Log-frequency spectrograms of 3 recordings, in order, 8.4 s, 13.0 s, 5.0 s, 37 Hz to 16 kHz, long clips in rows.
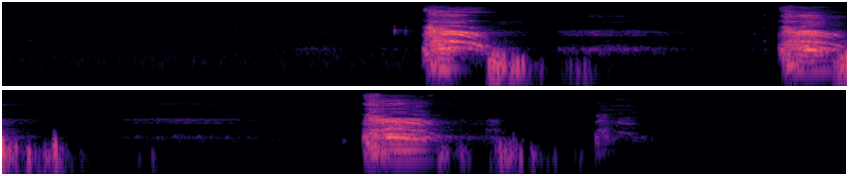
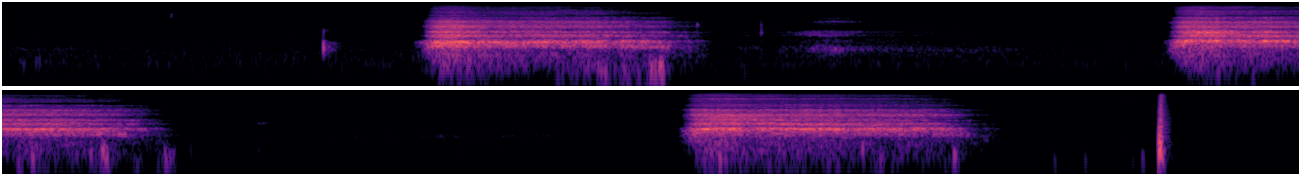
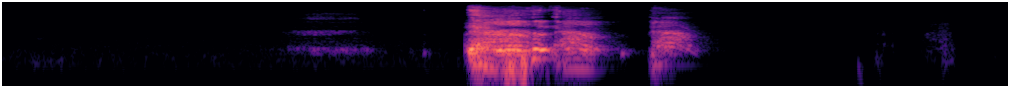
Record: {"three_cough_length": "8.4 s", "three_cough_amplitude": 14505, "three_cough_signal_mean_std_ratio": 0.27, "exhalation_length": "13.0 s", "exhalation_amplitude": 10149, "exhalation_signal_mean_std_ratio": 0.43, "cough_length": "5.0 s", "cough_amplitude": 24231, "cough_signal_mean_std_ratio": 0.28, "survey_phase": "beta (2021-08-13 to 2022-03-07)", "age": "18-44", "gender": "Male", "wearing_mask": "No", "symptom_cough_any": true, "symptom_runny_or_blocked_nose": true, "symptom_sore_throat": true, "symptom_fatigue": true, "symptom_fever_high_temperature": true, "symptom_headache": true, "symptom_onset": "3 days", "smoker_status": "Prefer not to say", "respiratory_condition_asthma": true, "respiratory_condition_other": false, "recruitment_source": "Test and Trace", "submission_delay": "2 days", "covid_test_result": "Positive", "covid_test_method": "RT-qPCR"}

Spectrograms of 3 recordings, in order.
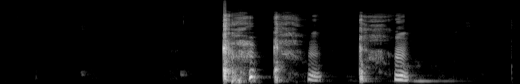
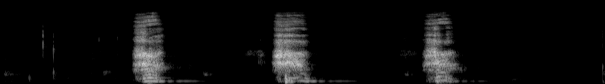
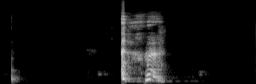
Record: {"three_cough_length": "5.2 s", "three_cough_amplitude": 32768, "three_cough_signal_mean_std_ratio": 0.27, "exhalation_length": "6.1 s", "exhalation_amplitude": 26330, "exhalation_signal_mean_std_ratio": 0.3, "cough_length": "2.6 s", "cough_amplitude": 32768, "cough_signal_mean_std_ratio": 0.26, "survey_phase": "beta (2021-08-13 to 2022-03-07)", "age": "45-64", "gender": "Female", "wearing_mask": "No", "symptom_cough_any": true, "symptom_abdominal_pain": true, "symptom_headache": true, "symptom_change_to_sense_of_smell_or_taste": true, "symptom_other": true, "symptom_onset": "9 days", "smoker_status": "Ex-smoker", "respiratory_condition_asthma": false, "respiratory_condition_other": false, "recruitment_source": "REACT", "submission_delay": "2 days", "covid_test_result": "Positive", "covid_test_method": "RT-qPCR", "covid_ct_value": 22.0, "covid_ct_gene": "E gene", "influenza_a_test_result": "Negative", "influenza_b_test_result": "Negative"}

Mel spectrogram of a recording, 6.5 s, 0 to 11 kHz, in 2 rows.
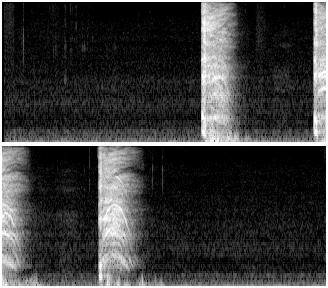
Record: {"three_cough_length": "6.5 s", "three_cough_amplitude": 28292, "three_cough_signal_mean_std_ratio": 0.3, "survey_phase": "beta (2021-08-13 to 2022-03-07)", "age": "45-64", "gender": "Male", "wearing_mask": "No", "symptom_none": true, "smoker_status": "Never smoked", "respiratory_condition_asthma": false, "respiratory_condition_other": false, "recruitment_source": "REACT", "submission_delay": "1 day", "covid_test_result": "Negative", "covid_test_method": "RT-qPCR"}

